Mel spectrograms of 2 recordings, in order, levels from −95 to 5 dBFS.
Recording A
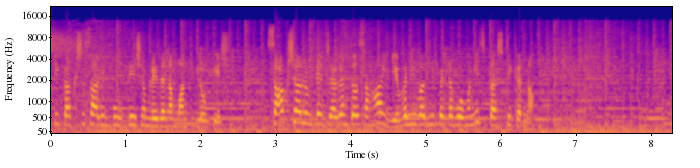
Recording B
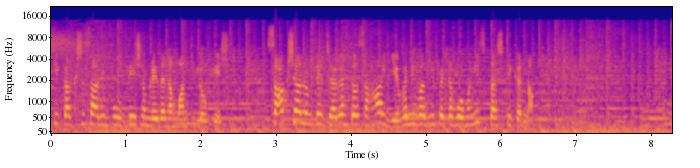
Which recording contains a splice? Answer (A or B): A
